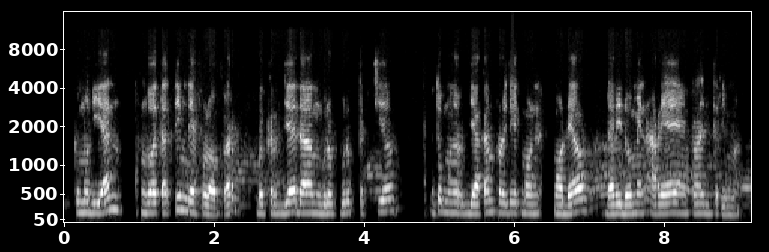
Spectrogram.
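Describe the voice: A man speaks at a moderate pace with few pauses, his pitch fairly high and barely moving. His tone is dark and mellow.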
